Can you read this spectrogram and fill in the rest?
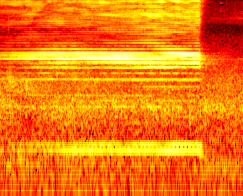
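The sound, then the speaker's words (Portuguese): Steady traffic rumble on a busy street, heard while going to the market, fills the scene while a car horn blares continuously for a couple of seconds before cutting off abruptly, leaving the constant road noise behind. “Hoje a rua tá bem mais cheia, eu tô achando, do que tava uma semana atrás.”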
